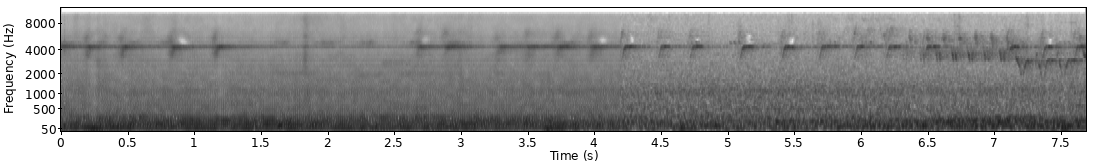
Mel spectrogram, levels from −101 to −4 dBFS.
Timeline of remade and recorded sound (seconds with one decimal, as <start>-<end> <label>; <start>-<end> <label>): 0.0-4.2 remade; 4.2-7.7 recorded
